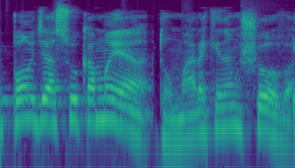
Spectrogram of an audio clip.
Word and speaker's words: Pão de Açúcar: de Açúcar né o Pão de Açúcar cuidaram nessa pronúncia recentemente eu gravei um vídeo só falando sobre isso sobre a diferença entre pão e pão Ok Pão de Açúcar e não tanana de Açúcar em espanhol Geralmente se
